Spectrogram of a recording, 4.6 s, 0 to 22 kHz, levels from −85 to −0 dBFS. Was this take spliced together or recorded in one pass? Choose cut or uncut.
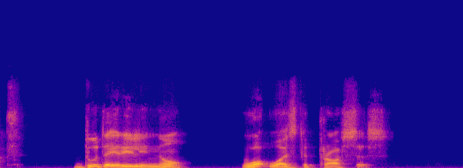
cut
